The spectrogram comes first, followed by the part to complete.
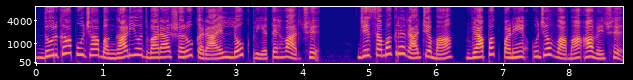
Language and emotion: Gujarati, neutral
